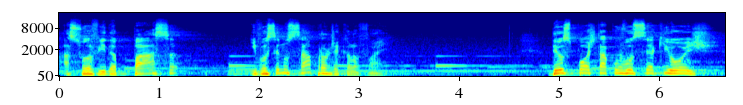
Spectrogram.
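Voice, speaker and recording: High-voiced Brazilian preacher in a hall. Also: male voice. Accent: Brazilian Portuguese. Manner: emphatic, stretches words, sudden swings in loudness. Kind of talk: sermon. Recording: long hall reverb with faint music.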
